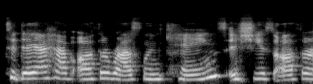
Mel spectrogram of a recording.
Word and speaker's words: Cannes: It's Roselynn Cannes, pronounced like the can.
